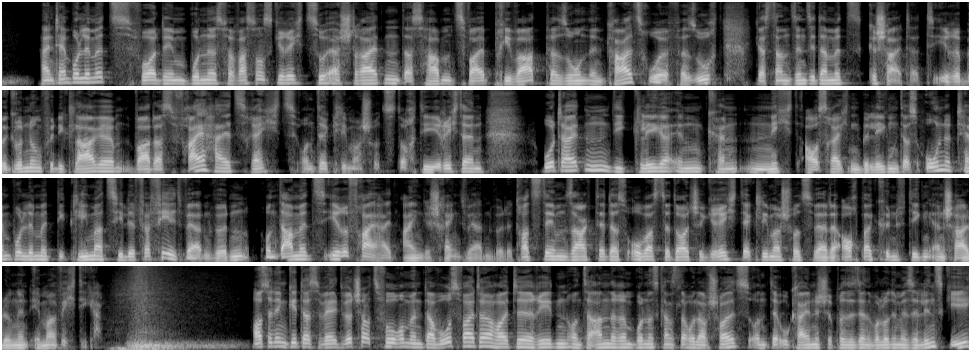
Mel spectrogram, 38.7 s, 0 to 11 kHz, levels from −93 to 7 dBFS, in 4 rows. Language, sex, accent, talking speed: German, male, German, 140 wpm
